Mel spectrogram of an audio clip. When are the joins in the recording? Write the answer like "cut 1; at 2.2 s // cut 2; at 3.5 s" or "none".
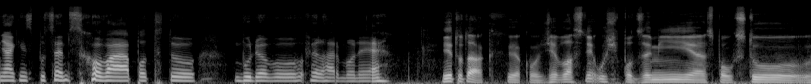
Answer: cut 1; at 3.0 s // cut 2; at 6.2 s

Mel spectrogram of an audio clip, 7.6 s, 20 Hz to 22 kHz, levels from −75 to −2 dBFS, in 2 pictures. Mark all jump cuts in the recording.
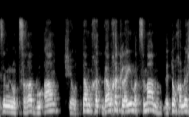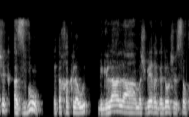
cut 1; at 1.2 s // cut 2; at 5.7 s

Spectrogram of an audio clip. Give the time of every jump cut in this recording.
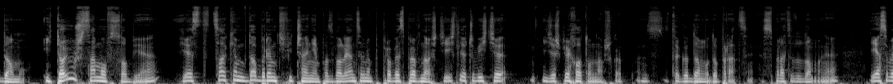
none

